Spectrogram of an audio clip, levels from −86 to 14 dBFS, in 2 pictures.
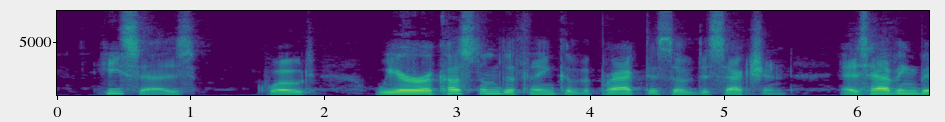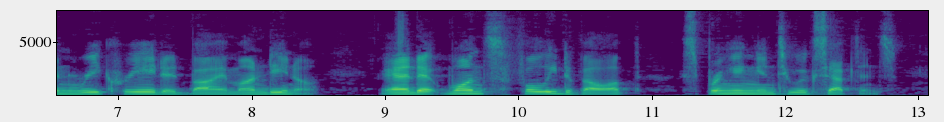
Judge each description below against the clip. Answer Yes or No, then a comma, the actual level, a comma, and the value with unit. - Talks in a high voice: No, medium, 150 Hz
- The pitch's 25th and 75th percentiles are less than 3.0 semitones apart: No, average, 3.4 semitones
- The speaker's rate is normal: No, slow, 125 wpm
